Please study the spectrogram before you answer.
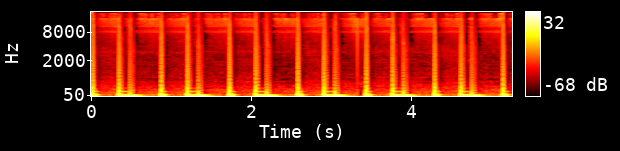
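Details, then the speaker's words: Stethoscope bell at the apex, patient lying on the left side: regular heartbeat near 71 a minute with a soft, low-frequency extra sound just after S2, a lub-dub-dub; S3 gallop. "You hear a soft low frequency sound right after S2. It's a gentle lub dubdub, like a third footstep."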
